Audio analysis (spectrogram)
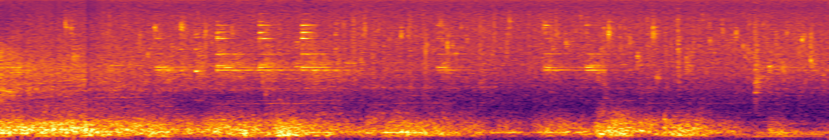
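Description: thunder rumbling with rain

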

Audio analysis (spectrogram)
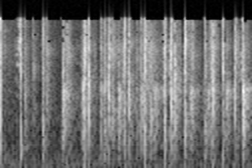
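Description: audience applause

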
